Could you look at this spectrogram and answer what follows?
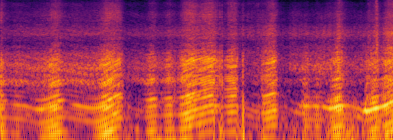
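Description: Sports car engine revving hard and repeatedly, pitch rising and falling, during a burnout with the rear tyres spinning in thick smoke.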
